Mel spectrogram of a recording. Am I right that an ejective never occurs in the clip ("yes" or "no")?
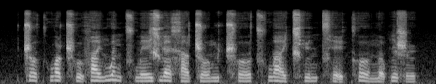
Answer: yes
